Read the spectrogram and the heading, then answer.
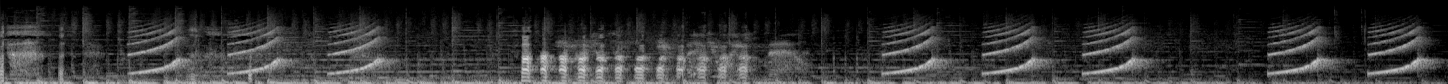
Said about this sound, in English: We've just got a fire alarm. You hear that?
